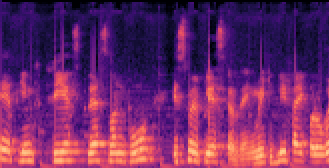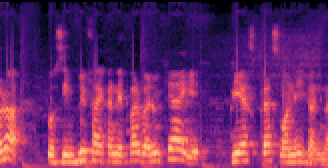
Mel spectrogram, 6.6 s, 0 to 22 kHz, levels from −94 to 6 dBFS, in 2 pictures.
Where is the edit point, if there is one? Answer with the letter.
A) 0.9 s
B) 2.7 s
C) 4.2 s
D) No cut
B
